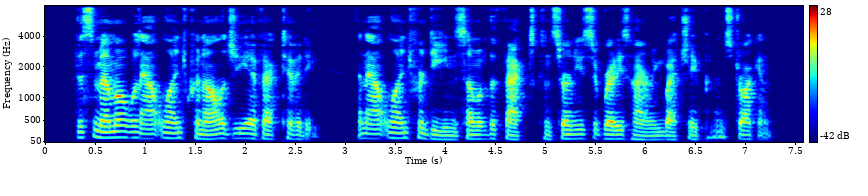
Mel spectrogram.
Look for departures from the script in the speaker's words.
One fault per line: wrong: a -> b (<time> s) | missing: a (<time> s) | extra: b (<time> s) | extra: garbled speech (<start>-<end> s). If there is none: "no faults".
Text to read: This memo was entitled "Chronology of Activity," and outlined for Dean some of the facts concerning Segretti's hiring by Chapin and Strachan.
wrong: entitled -> outlined (1.0 s)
